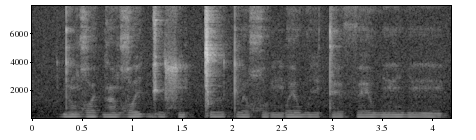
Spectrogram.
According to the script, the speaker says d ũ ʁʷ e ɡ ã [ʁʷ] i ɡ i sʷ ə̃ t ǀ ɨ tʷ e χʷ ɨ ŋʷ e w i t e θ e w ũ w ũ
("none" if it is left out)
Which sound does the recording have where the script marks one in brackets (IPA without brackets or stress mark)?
ʁʷ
